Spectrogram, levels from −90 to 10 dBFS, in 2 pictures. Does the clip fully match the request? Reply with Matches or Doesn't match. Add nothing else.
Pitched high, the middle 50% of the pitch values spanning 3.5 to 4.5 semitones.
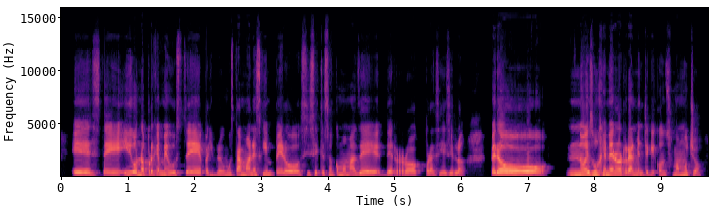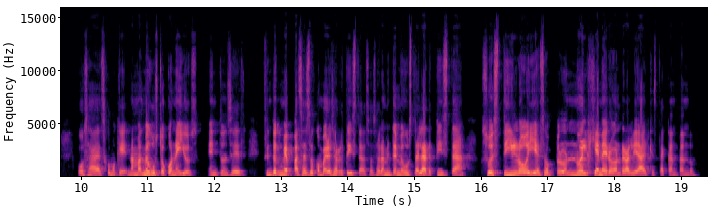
Doesn't match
